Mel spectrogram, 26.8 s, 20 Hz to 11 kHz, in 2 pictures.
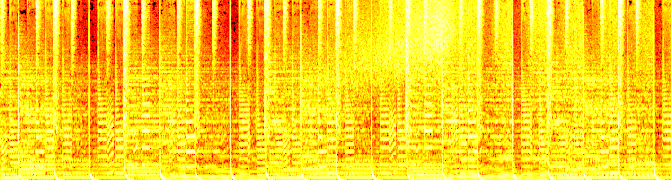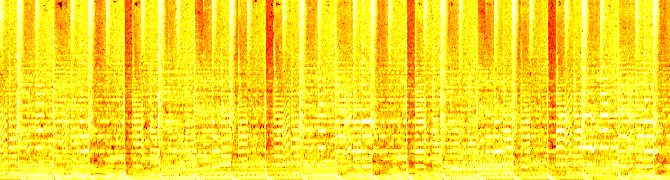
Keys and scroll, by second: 5.5 space, 7.9 space.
